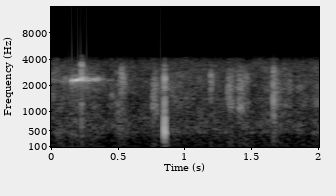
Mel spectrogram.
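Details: A pet cockatoo that can say "kakak" and imitate laughter gives a brief whistled note, then a string of short, scratchy, clipped syllables like mimicked chatter, with one sharp click partway through.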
